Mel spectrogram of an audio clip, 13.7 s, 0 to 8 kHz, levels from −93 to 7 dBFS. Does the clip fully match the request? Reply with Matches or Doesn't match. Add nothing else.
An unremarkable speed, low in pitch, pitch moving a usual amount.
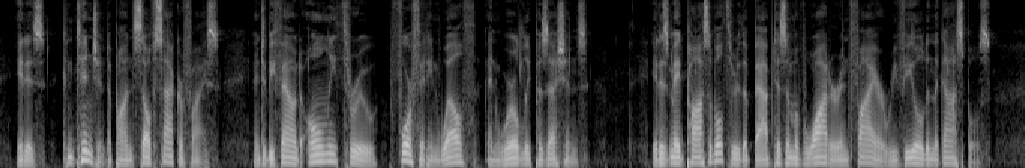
Matches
